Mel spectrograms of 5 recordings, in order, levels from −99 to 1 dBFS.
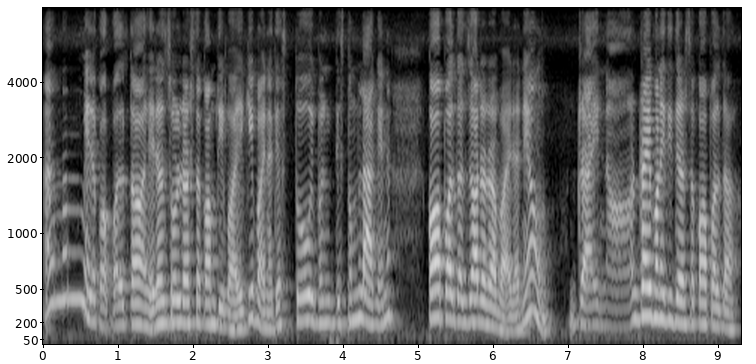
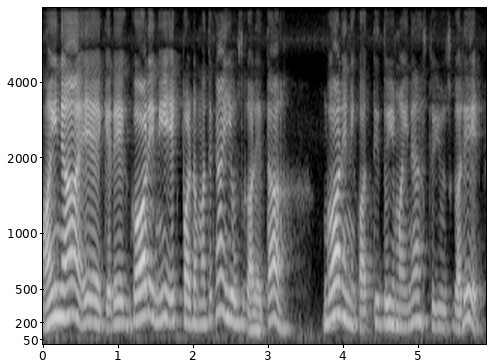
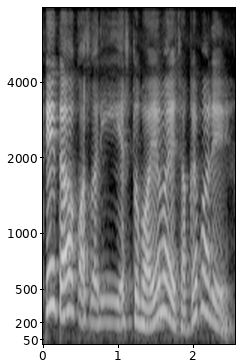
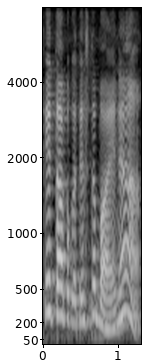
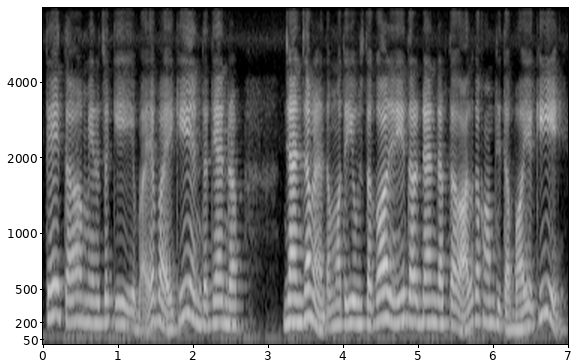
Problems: background sounds at intervals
